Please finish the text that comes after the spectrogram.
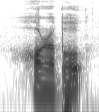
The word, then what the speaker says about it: horrible: Horrible is horrible. Exactly the same, except with horrible we don't pronounce the H.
